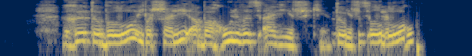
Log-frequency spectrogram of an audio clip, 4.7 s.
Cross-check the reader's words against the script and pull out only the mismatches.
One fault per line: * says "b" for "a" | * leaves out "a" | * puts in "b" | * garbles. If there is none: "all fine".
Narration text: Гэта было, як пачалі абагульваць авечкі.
* leaves out "як"
* garbles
